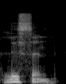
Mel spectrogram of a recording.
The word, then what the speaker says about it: listen: You've probably seen it in words like listen, castle, fasten, whistle, moisten. And all these words, the T is completely silent.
